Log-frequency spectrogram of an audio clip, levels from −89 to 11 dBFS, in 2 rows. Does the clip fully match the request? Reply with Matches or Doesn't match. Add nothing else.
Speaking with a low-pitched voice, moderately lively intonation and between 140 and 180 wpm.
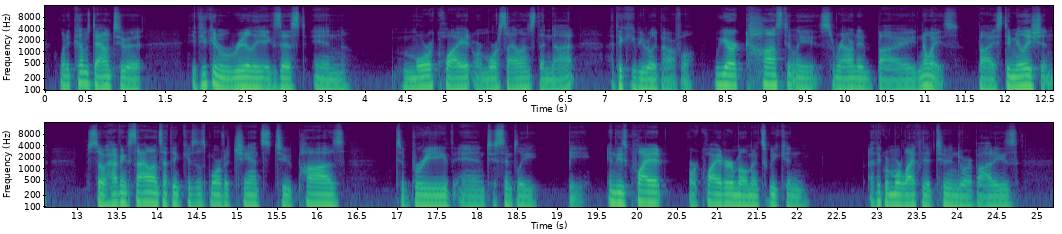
Matches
